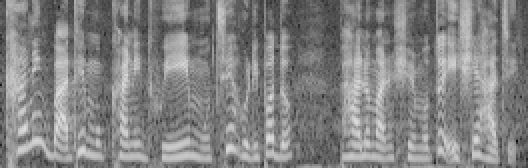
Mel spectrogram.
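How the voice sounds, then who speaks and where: A woman's voice: a little high, animated, measured pace. A woman with a Bengali accent reading a children's story aloud, shifting her voice for each character.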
